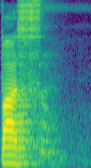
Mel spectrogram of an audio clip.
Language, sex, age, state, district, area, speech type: Assamese, male, 18-30, Assam, Sonitpur, urban, read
